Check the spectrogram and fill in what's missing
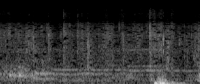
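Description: Pigeons cooing nearby in short soft calls, with some shuffling and a low thump near the end, and no speech.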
